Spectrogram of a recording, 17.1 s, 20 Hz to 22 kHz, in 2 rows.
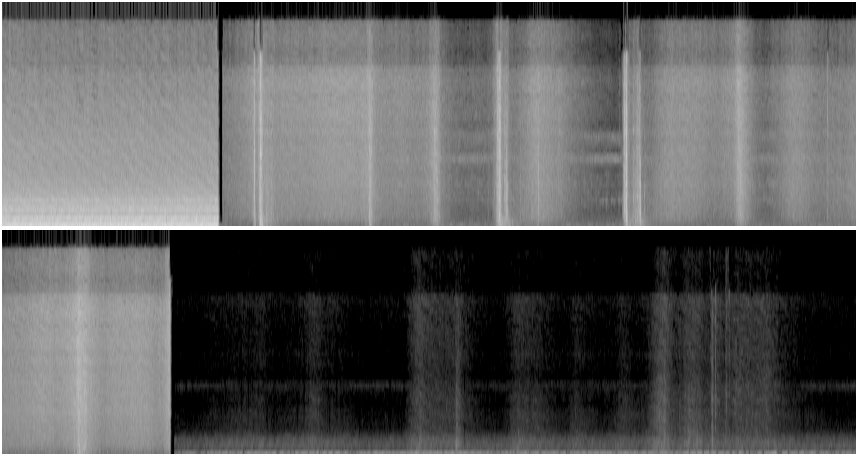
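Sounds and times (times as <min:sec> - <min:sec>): steady hiss: 0:00.0 - 0:10.3.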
